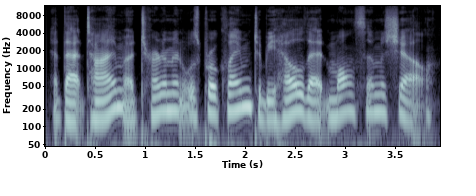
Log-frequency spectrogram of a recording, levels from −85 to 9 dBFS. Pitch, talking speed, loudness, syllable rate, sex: 160 Hz, 210 wpm, -17 LUFS, 5.0 syllables/s, male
